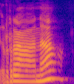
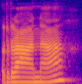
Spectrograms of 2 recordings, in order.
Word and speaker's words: rana: know that means spider if I say rana RA na that means frog so Rana Rania so the difference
